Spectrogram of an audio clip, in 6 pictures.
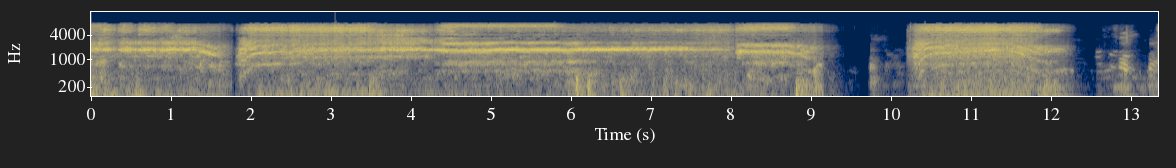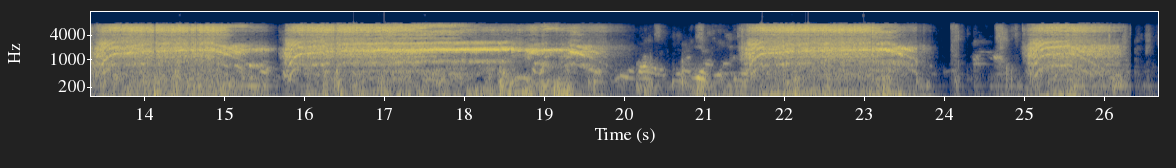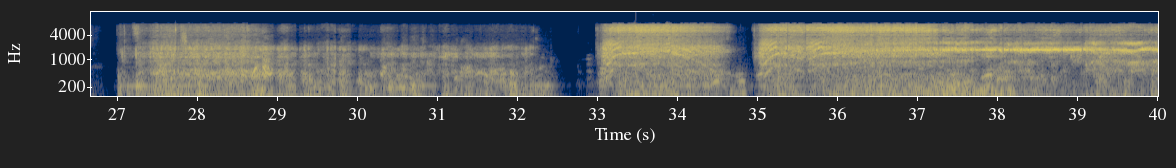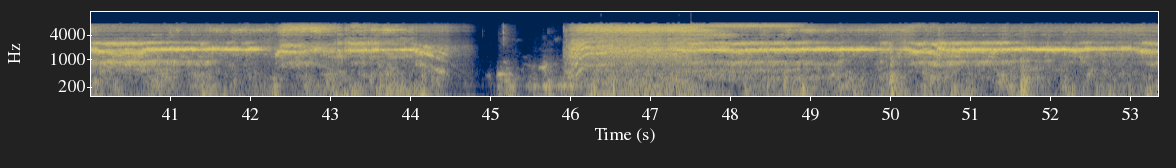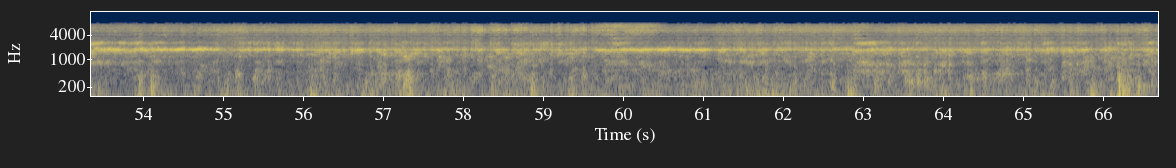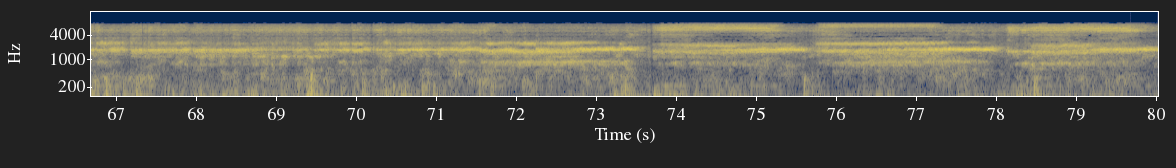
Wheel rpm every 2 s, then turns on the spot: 170, 210, 230, 230, 90, 120, 40, 120, 210, 160, 40, 160, 30, 10, 20, 20, 70, 90, 220, 230, 230, 210, 40, 190, 230, 220, 230, 230, 230, 240, 230, 230, 230, 230, 230, 230, 220, 220, 220, 220.
8-10 28-32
